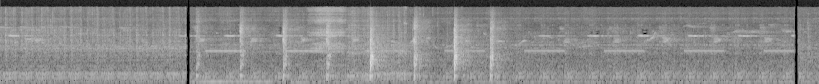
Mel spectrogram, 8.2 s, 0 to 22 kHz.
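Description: Scale-model MAN truck's electronic sound module: a diesel engine idling steadily. About two seconds in, a reversing beeper starts and settles into regular beeps about once every 0.7 s. Between about two and five seconds there are several sharp clicks and knocks.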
